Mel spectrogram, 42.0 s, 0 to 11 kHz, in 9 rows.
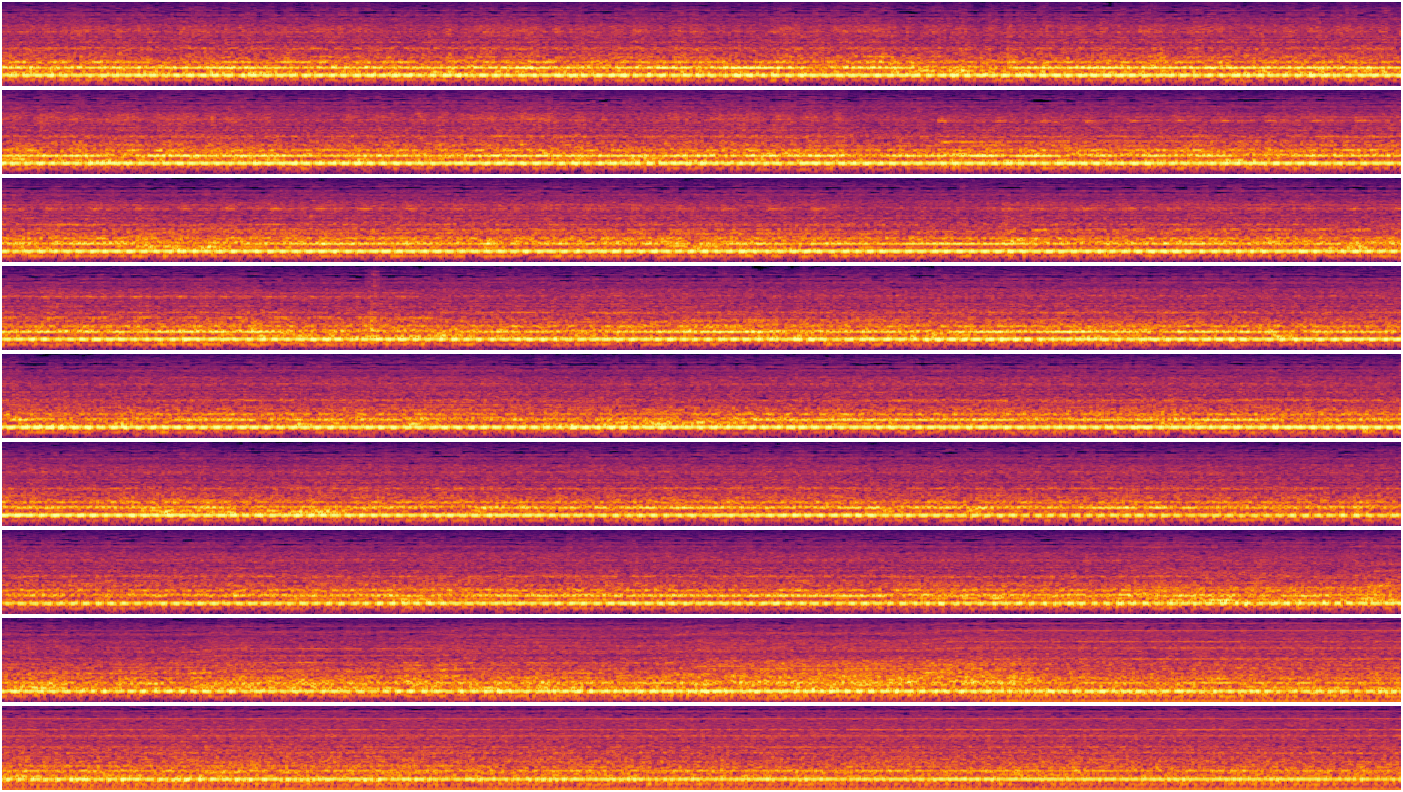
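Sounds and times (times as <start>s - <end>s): lathe machine hum: 0.0s - 41.9s
deep hum: 34.2s - 41.9s.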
